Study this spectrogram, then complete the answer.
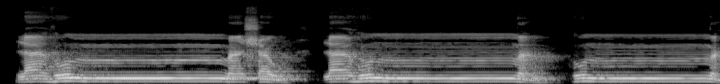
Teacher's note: kita masukkan mim yang pertama kepada mim yang kedua disertai dengan dengungan 100%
